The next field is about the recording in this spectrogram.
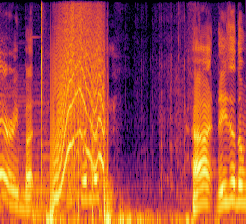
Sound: record scratch

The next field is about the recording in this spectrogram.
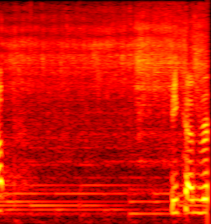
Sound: sizzles

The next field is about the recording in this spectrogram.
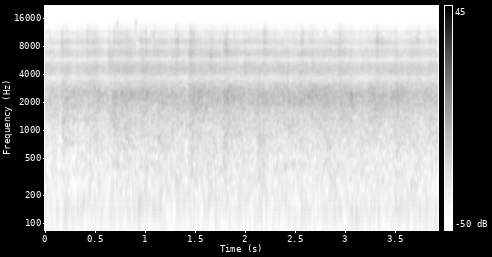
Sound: applause

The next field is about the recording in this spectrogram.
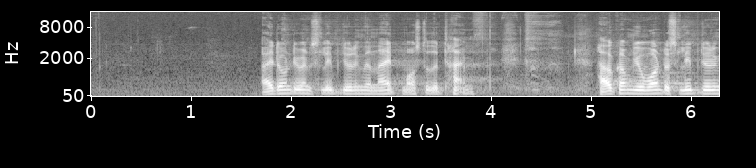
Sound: laughs

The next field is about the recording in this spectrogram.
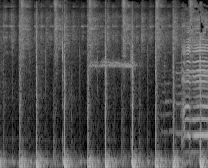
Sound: tambourine jingling; whistle tooting

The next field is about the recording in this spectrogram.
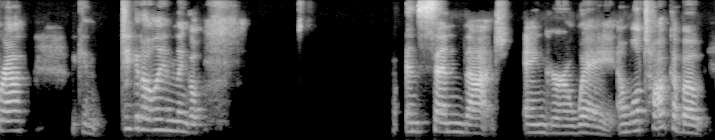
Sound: breathes in

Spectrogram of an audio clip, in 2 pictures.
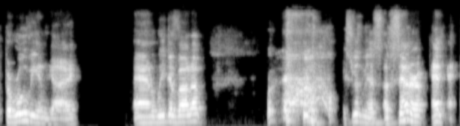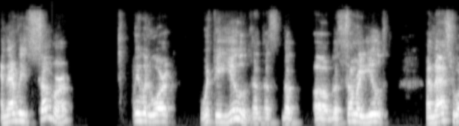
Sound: sneeze

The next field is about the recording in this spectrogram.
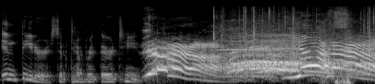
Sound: audience cheering

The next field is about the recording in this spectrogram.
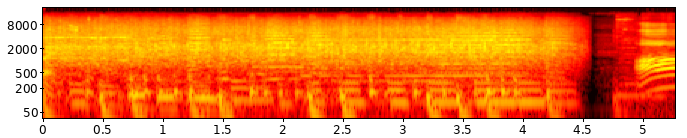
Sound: audience applauding; exciting music

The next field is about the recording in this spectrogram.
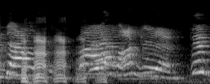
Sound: man laughs

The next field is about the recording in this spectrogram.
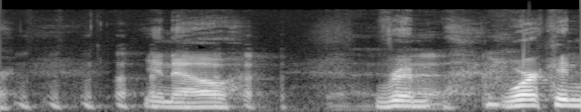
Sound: laughs

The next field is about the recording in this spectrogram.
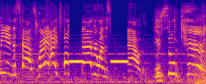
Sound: beep

